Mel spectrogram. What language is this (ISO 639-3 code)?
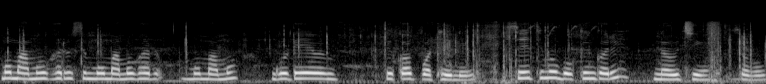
ori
